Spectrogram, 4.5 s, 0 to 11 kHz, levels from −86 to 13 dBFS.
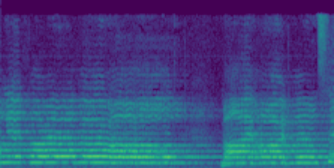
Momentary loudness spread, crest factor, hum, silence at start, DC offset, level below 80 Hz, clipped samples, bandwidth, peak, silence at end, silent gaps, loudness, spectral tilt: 7 LU; 10 dB; none; 0 s; under 0.1%; -56 dBFS; under 0.1%; 10.5 kHz; -6 dBFS; 0 s; none; -17 LUFS; -2 dB/octave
